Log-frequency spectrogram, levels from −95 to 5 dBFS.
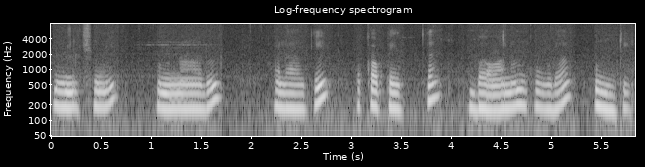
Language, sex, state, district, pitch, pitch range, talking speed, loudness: Telugu, female, Andhra Pradesh, Krishna, 180 Hz, 170-195 Hz, 80 wpm, -18 LUFS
